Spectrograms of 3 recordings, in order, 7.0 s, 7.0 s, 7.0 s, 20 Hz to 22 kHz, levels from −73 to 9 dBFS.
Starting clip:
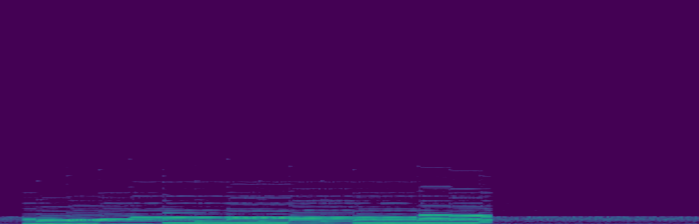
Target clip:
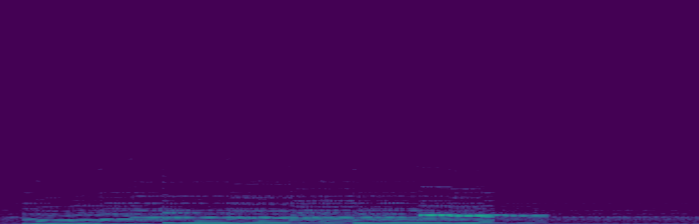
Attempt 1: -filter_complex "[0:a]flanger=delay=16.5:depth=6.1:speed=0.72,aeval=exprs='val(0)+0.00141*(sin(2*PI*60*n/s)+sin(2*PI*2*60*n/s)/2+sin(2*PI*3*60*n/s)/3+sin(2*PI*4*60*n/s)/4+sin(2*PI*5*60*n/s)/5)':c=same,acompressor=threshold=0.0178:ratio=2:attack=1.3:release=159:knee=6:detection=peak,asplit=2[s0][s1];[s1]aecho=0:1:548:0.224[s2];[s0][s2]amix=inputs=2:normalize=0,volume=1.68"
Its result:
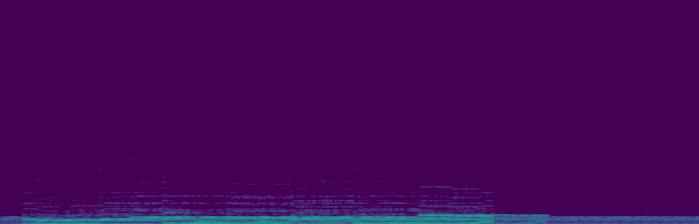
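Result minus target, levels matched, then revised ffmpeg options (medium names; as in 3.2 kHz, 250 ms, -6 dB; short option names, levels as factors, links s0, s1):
1 kHz band -5.5 dB
-filter_complex "[0:a]flanger=delay=16.5:depth=6.1:speed=0.72,aeval=exprs='val(0)+0.00141*(sin(2*PI*60*n/s)+sin(2*PI*2*60*n/s)/2+sin(2*PI*3*60*n/s)/3+sin(2*PI*4*60*n/s)/4+sin(2*PI*5*60*n/s)/5)':c=same,acompressor=threshold=0.0178:ratio=2:attack=1.3:release=159:knee=6:detection=peak,lowshelf=f=780:t=q:w=3:g=-8.5,asplit=2[s0][s1];[s1]aecho=0:1:548:0.224[s2];[s0][s2]amix=inputs=2:normalize=0,volume=1.68"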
